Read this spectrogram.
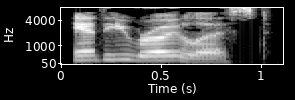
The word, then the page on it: antiroyalist: British English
